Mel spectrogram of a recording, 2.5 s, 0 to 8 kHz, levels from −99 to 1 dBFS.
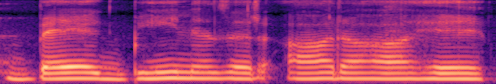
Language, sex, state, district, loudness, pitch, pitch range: Hindi, female, Madhya Pradesh, Bhopal, -15 LUFS, 205 Hz, 200-210 Hz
